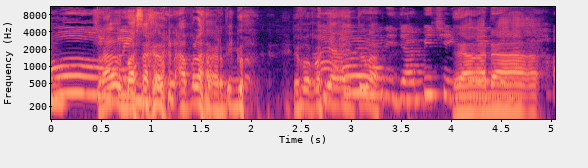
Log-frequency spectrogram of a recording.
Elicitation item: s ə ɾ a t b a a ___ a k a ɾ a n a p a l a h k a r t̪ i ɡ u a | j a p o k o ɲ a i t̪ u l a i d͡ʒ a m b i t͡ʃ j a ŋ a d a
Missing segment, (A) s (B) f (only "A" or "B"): A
